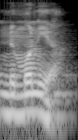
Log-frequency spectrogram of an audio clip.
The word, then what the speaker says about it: pneumonia: Can, snow, pneumonia. Focus on the last one. Pneumonia, we don't pronounce the P. P here is, we said this before, it's a silent letter.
